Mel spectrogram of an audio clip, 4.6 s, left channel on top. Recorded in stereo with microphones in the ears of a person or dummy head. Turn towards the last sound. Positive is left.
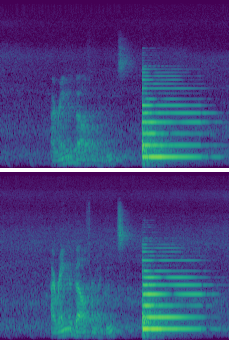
turn(degrees=60)  # may be behind; listen again after turning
